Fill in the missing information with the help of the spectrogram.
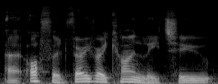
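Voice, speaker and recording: A British man with a deep, bassy voice giving measured, polite storytelling commentary as he streams a game, close on the microphone. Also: expressive, dark tone. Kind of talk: let's play commentary, storytelling. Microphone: close bass-heavy streaming microphone.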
